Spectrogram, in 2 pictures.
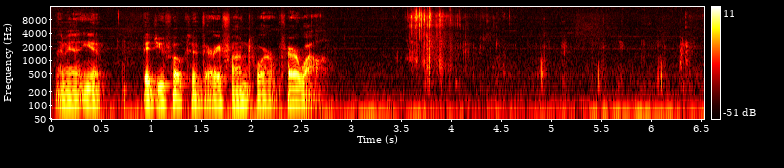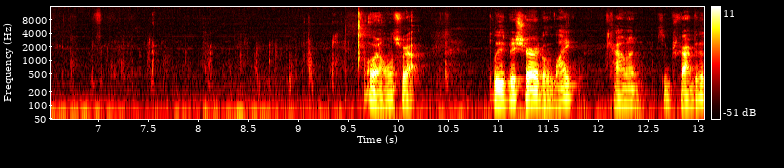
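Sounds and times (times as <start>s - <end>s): person chewing crunchy food: 3.4s - 9.7s.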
